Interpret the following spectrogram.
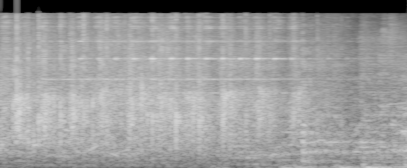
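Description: Audience applause breaking out at the end of a speech, a dense patter of clapping with crowd voices. About three seconds in, dance music with a heavy bass beat starts up.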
